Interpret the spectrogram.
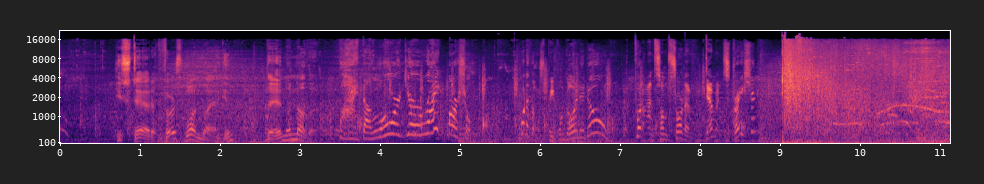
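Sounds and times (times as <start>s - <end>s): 
speech: 0.7s - 9.8s
huge explosion rumbling on a mining town's main street: 8.8s - 11.1s.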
